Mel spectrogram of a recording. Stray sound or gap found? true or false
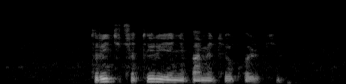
false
